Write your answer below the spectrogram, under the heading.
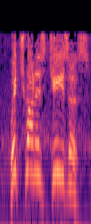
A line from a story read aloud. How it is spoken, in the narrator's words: They cried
